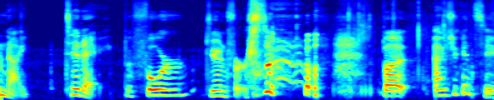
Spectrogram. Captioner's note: laughs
